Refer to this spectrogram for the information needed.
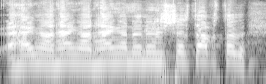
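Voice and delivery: high, loud hammed-up yell of hang on; mock urgent shout. Retelling the movie, Nelson yelling at friends to stop, hammed-up high shout. Kiefer's character halting his friends.

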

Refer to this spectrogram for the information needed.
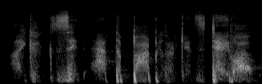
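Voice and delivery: breathy hushed daydream; whispered dream. Retold or imitated. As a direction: whisper it like a secret wish. Dreamy aside about popular table.

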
